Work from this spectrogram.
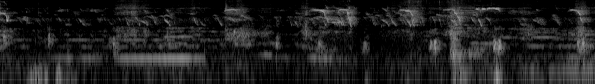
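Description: Chickens at a village farm cluck and chatter close by, with irregular bursts of squawks and bird calls and no talking.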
